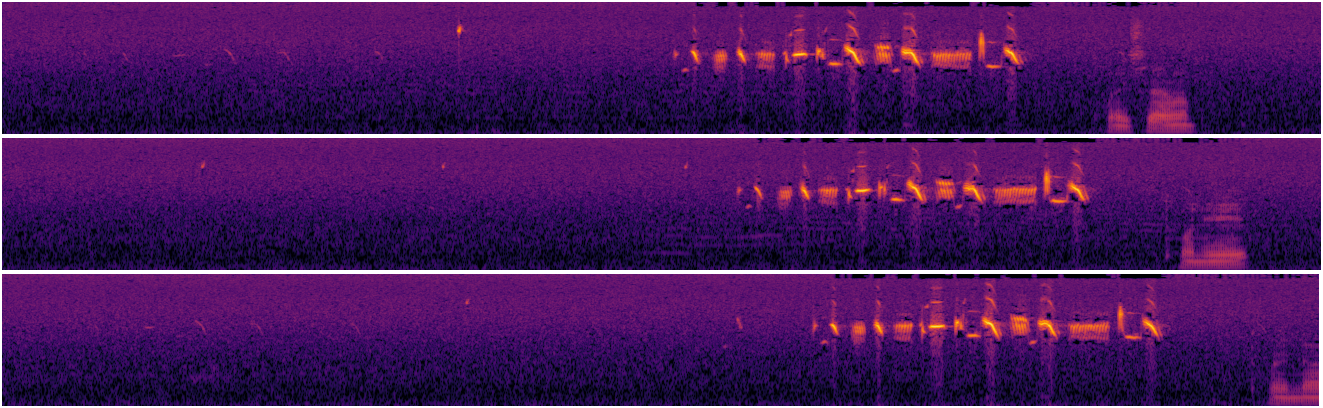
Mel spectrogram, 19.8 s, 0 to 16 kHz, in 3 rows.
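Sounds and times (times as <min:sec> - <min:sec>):
sage sparrow singing: 0:00.6 - 0:02.4, 0:03.3 - 0:05.2, 0:10.2 - 0:12.1, 0:16.7 - 0:19.0
low spoken voice: 0:05.5 - 0:06.0, 0:12.4 - 0:12.8, 0:19.5 - 0:19.7
speech: 0:05.6 - 0:06.1.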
